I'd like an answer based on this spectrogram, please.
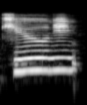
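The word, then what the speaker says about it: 九人: 여기서는 무조건 q 발음을 해주셔야 됩니다. 그래서 큐닌, 발음이에요.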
